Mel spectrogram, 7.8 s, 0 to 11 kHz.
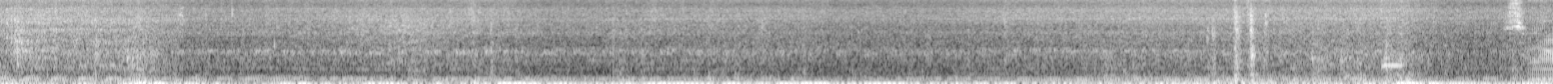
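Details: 2012 Chevy Silverado 1500 4x4 after wheel bearing replacement, slow roll in shop: smooth low rumble with no screech or grind; bearing sounds healthy.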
